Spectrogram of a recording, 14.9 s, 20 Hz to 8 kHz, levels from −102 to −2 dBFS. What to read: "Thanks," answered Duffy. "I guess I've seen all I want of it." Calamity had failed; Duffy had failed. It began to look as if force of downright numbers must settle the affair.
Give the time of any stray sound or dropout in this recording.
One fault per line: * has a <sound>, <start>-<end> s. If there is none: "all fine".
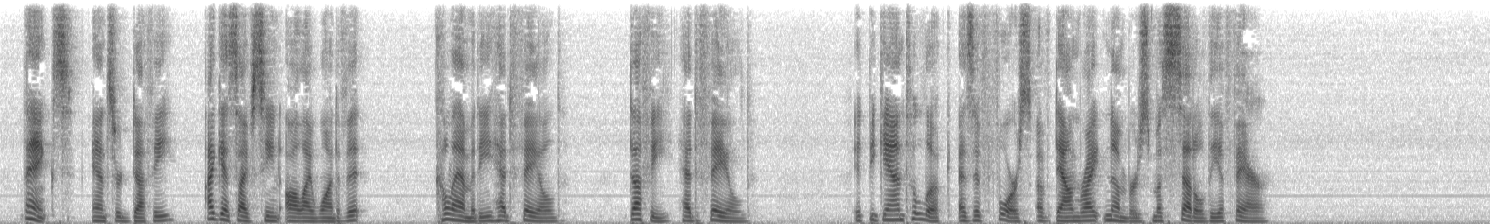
all fine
